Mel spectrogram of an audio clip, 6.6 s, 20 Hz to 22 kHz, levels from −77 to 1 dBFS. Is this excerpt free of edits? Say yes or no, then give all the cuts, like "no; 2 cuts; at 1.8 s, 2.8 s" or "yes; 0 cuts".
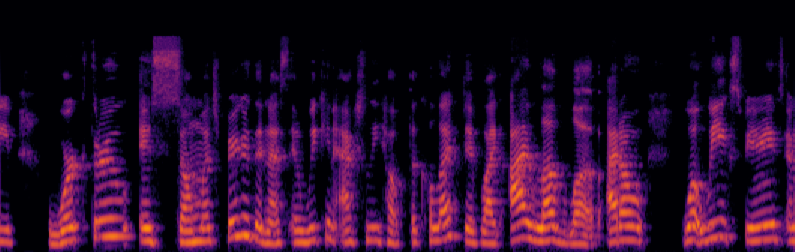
yes; 0 cuts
